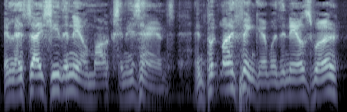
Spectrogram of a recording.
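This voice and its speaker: A man's voice: medium pitch, expressive, moderate pace, fairly bright tone, pitched above the performer's own voice. A man voicing a doubting, insistent male disciple in a dramatised Bible reading. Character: Thomas, doubting male disciple, stubborn and sceptical.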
